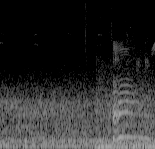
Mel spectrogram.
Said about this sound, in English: Oh, birds.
